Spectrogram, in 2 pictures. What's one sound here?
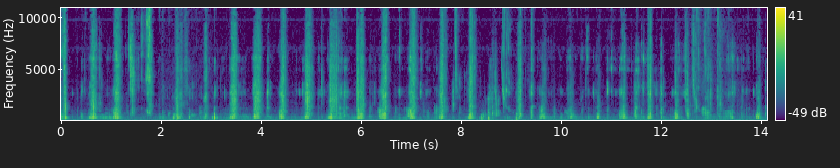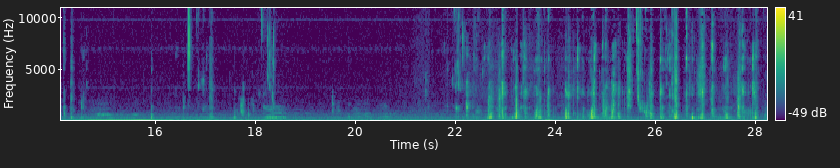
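A woman crunches loudly on crisp greens close up.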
